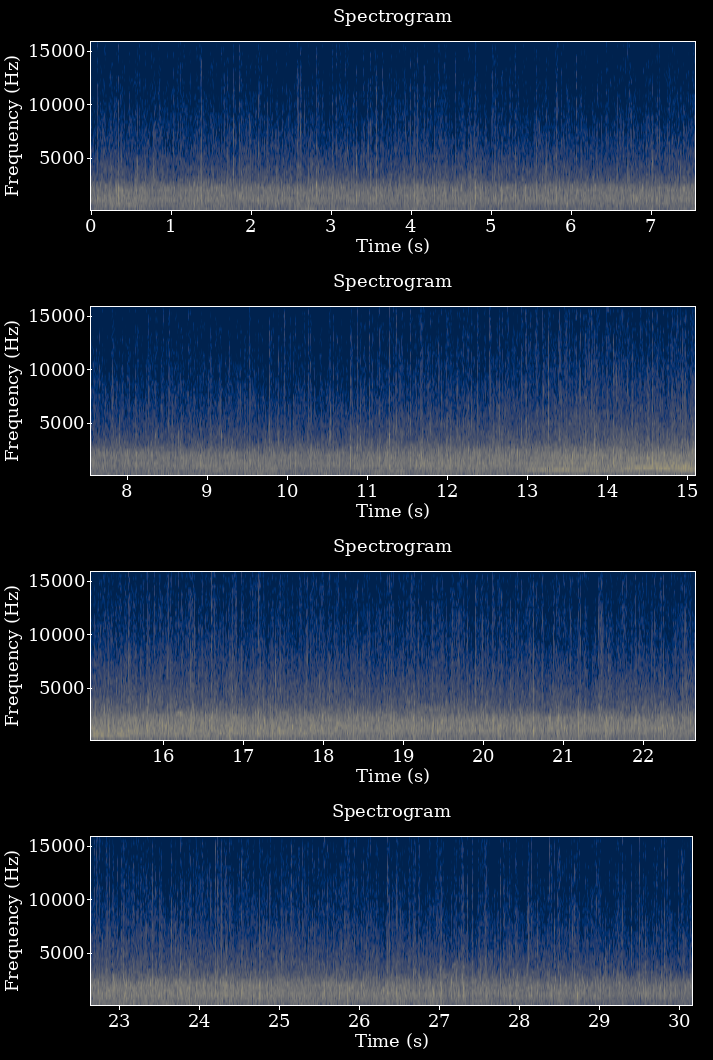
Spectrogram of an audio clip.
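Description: Concert audience applauding, swelling a little about halfway through, with a brief call rising over the clapping near the middle.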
